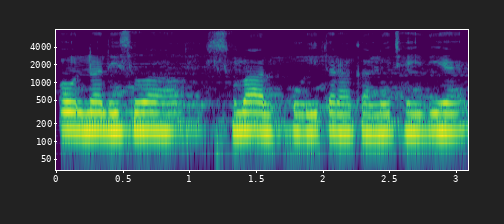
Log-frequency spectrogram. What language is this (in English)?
Punjabi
